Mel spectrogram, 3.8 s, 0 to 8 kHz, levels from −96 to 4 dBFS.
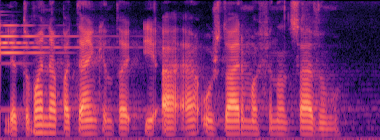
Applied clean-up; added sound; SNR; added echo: none; Bell; 9 dB; reverberation time 0.8 s.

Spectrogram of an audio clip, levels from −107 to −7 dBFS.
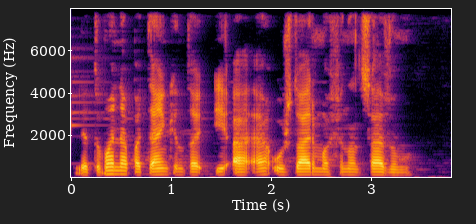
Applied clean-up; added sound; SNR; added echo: classical method WPE with log-MMSE.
